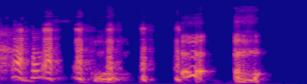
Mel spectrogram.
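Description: People laughing in short repeated bursts.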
